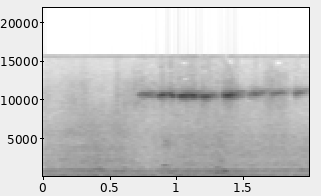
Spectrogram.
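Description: Steady rushing noise of a passing road vehicle. A faint, high-pitched whine joins it a little under a second in.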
